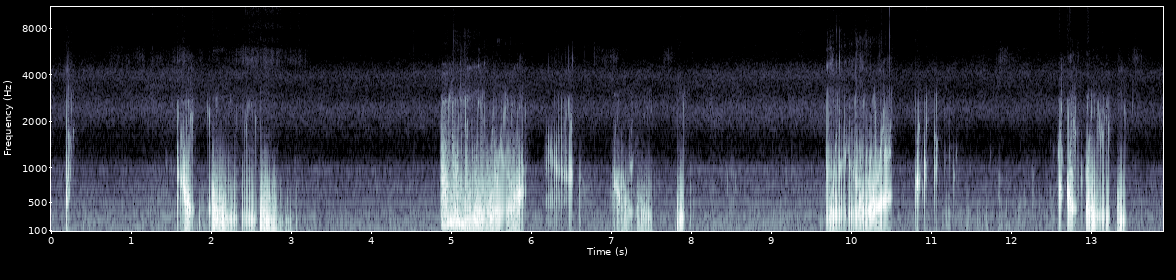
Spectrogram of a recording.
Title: Lupi's stomach growl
